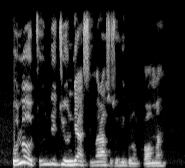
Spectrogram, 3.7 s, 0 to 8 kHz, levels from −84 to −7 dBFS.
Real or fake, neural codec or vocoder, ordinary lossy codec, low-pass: real; none; none; 7.2 kHz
